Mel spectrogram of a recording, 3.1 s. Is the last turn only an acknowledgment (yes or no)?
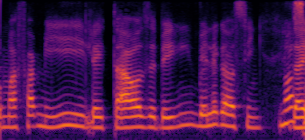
no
